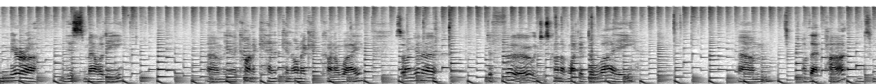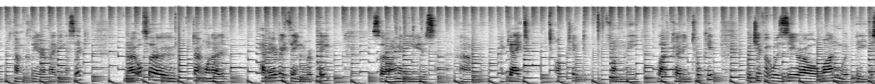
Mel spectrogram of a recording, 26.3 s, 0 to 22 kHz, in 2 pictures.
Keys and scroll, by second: 2.0 super+i, 5.3-7.2 typing, 8.3-10.4 typing, 15.8 super+i, 18.8-20.0 typing, 22.1 space.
